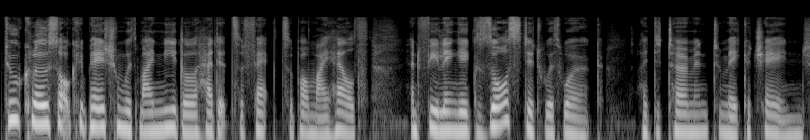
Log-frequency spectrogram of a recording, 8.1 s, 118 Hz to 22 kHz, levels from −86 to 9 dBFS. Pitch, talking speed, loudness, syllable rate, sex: 165 Hz, 170 wpm, -19 LUFS, 5.1 syllables/s, female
